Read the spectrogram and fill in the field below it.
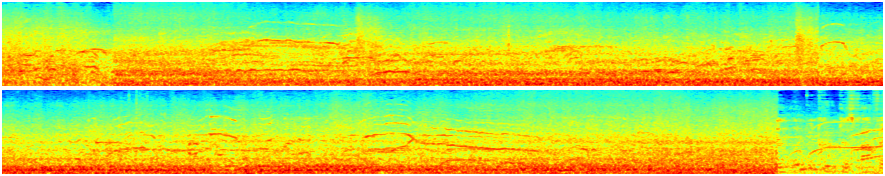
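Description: A roller coaster train roars and rattles along its track.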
